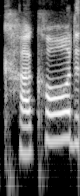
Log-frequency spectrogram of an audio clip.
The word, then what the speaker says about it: cuckold: The other one I thought was so fascinating was the cuckold. Is that how you say it? – Uh-huh. – Yes.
